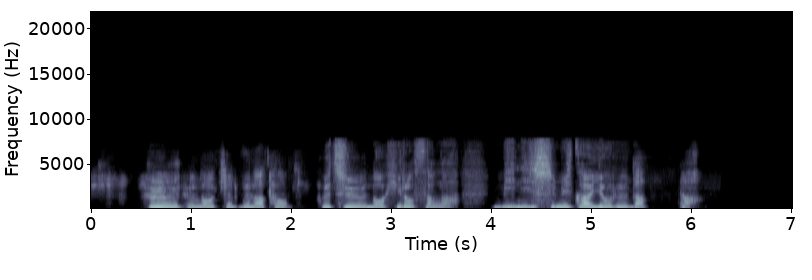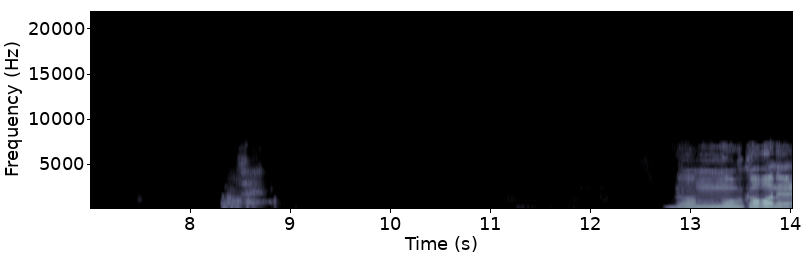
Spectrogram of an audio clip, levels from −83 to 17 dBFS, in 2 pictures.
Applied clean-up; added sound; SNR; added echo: neural mask model Resemble Enhance denoiser.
